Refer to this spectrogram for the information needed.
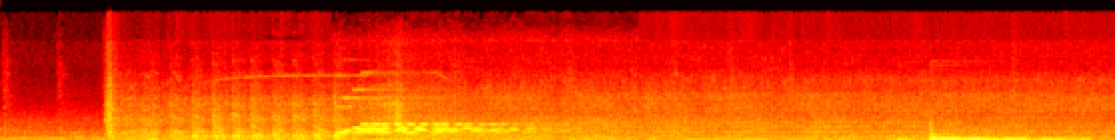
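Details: BMW with no-start after two ECU and one fuel pump replacements elsewhere, caused by an improperly connected fuel pump supply hose: after reconnecting it, starter whirs briefly and the engine catches promptly into an even, steady idle.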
